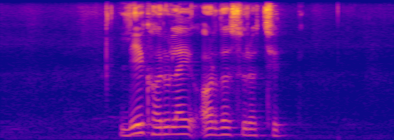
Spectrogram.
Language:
Nepali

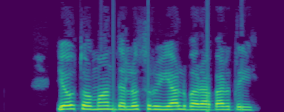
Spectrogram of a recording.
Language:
Pashto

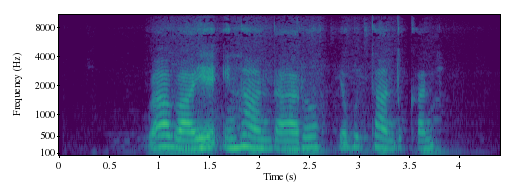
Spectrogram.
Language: Kinyarwanda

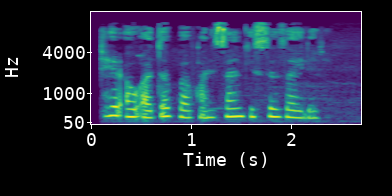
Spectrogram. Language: Pashto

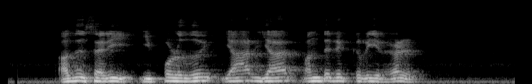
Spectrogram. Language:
Tamil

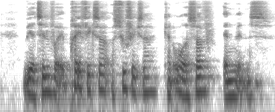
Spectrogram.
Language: Danish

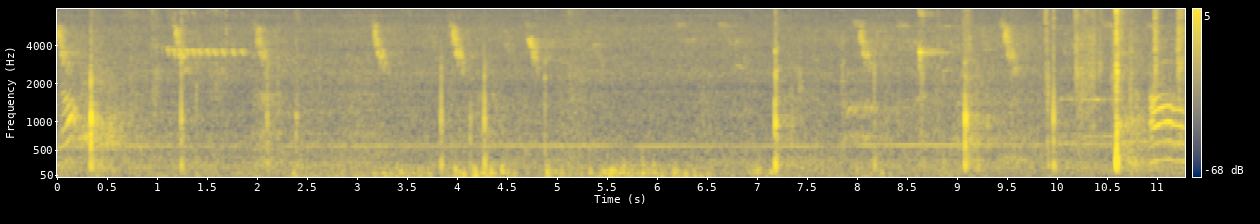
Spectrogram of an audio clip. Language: Italian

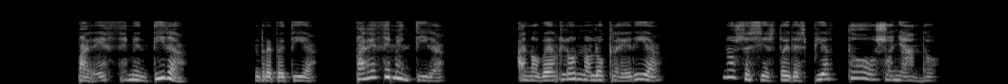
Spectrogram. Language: Spanish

